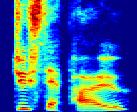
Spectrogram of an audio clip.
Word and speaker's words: Dusepo: be saying it wrong is it deepo yep Oh right it is right there got it right yeah I always worry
